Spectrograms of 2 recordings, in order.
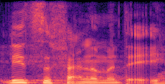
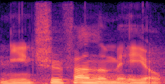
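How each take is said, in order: First: It is said in Sichuanese dialect. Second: It is said in standard Mandarin.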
